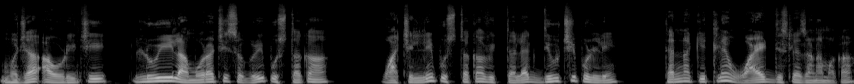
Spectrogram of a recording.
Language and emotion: Goan Konkani, sad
